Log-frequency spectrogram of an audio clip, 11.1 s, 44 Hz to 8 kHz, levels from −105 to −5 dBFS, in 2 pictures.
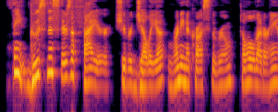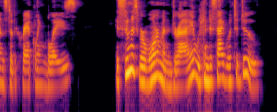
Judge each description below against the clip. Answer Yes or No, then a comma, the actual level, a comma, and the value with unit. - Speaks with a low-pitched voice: No, medium, 170 Hz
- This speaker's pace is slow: No, average, 180 wpm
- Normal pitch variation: Yes, average, 4.6 semitones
